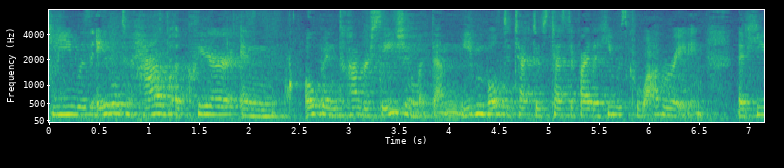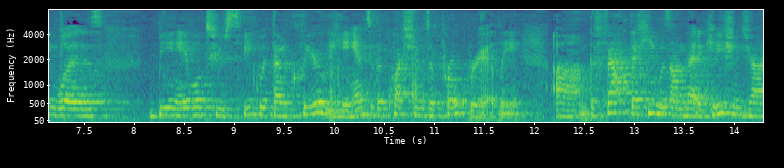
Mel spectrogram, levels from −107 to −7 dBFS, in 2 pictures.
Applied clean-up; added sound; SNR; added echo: none; none; none; none.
